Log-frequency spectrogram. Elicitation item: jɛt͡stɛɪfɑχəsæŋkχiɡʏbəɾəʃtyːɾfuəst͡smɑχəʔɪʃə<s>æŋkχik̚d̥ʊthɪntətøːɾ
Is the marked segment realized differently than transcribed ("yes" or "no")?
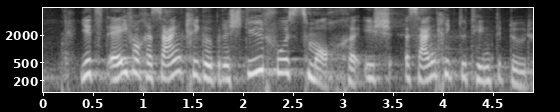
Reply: no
